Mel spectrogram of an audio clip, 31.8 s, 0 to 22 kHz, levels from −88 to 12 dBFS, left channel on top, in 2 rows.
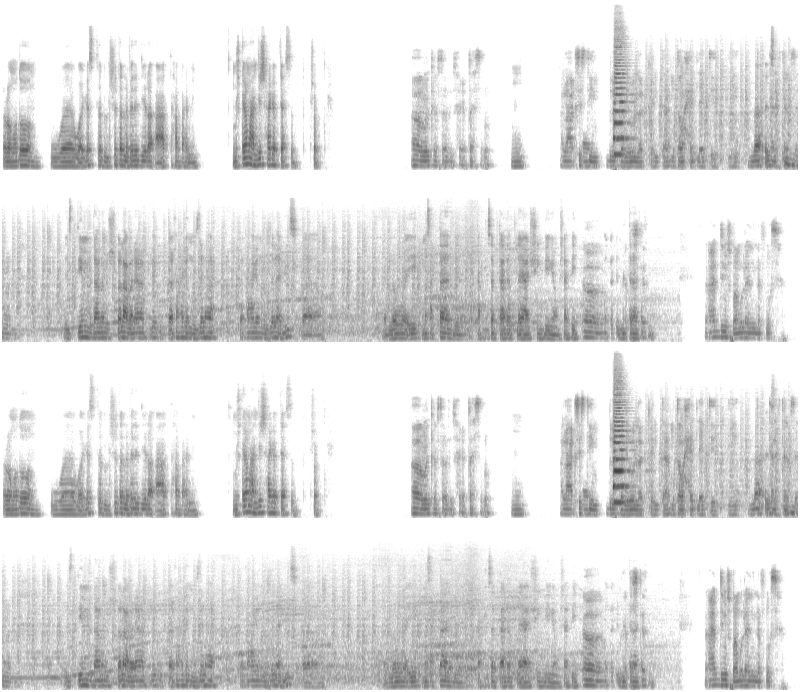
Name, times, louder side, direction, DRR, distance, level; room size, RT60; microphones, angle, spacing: voice 1, 0.0-3.9 4.6-5.9 6.2-6.3 10.2-10.4 11.6-11.7 14.9-16.2 17.1-20.2 20.7-22.3 23.5-27.4 28.2-28.9, left 3 dB, 60° left, 5 dB, 0.5 m, -35 dB
voice 2, 8.2-9.7 11.2-14.7 15.3-15.9 16.2-16.7 27.5-28.8 30.0-31.5, right 3 dB, 45° right, 5 dB, 0.5 m, -39 dB
sound 1, 12.2-25.4, left 1 dB, 10° left, 0.6 m, -50 dB
Train, 12.2-29.5, right 6 dB, 90° right, 0.7 m, -37 dB
2.8 x 2.0 x 2.4 m, 0.22 s
head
